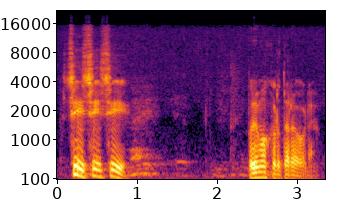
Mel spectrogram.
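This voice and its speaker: A hoarse man with an Argentine accent lecturing a university class, halting and restarting as he thinks aloud, with tag questions. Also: mid-range voice, sing-song. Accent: Argentine Spanish.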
